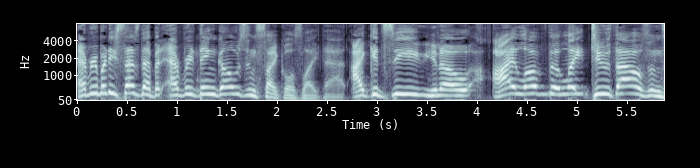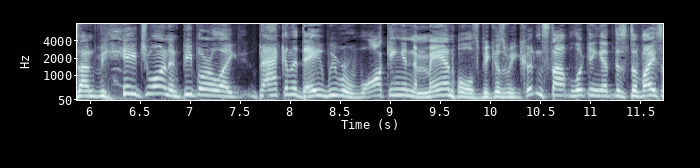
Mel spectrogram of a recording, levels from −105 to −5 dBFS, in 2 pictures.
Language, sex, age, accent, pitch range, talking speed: English, male, 30-49, American, 180-250 Hz, 220 wpm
